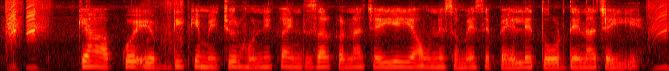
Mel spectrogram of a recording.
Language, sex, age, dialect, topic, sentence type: Hindi, female, 31-35, Hindustani Malvi Khadi Boli, banking, question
